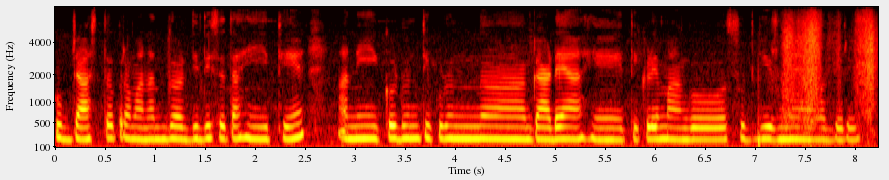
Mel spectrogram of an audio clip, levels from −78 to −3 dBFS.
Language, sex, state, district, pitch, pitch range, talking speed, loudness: Marathi, female, Maharashtra, Sindhudurg, 210 Hz, 205-215 Hz, 115 wpm, -27 LUFS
